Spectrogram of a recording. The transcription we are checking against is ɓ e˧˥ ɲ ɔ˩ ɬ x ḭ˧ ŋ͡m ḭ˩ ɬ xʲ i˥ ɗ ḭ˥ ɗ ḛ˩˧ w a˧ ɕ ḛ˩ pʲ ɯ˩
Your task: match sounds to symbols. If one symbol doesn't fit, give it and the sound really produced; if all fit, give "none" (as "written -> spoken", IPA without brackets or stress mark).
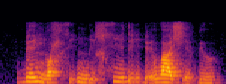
xʲ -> x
